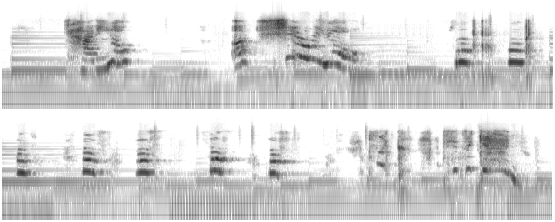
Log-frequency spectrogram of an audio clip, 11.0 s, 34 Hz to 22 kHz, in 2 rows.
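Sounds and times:
speech: 0:00.7 - 0:01.4, 0:02.4 - 0:03.8, 0:04.5 - 0:08.5
person imitating dog barking and whimpering: 0:04.6 - 0:08.4.

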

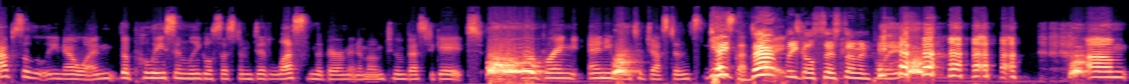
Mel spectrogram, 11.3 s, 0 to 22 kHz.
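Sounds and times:
speech: 0:00.0 - 0:11.2
dog barking: 0:04.9 - 0:05.5, 0:06.1 - 0:06.5, 0:08.9 - 0:09.4, 0:10.7 - 0:11.0
laughter: 0:08.8 - 0:10.7.

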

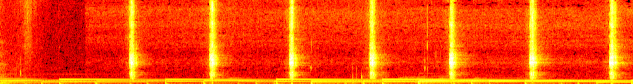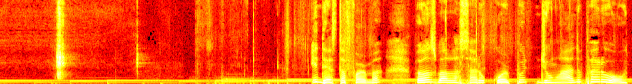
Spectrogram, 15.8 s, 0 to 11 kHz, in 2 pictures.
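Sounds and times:
soft sustained tones: 0:00.0 - 0:15.8
clock ticking: 0:01.6 - 0:01.9, 0:02.6 - 0:02.9, 0:03.5 - 0:03.9, 0:04.6 - 0:04.9, 0:05.6 - 0:05.9, 0:06.6 - 0:06.9, 0:07.6 - 0:07.9, 0:08.6 - 0:08.9
speech: 0:11.9 - 0:15.8.

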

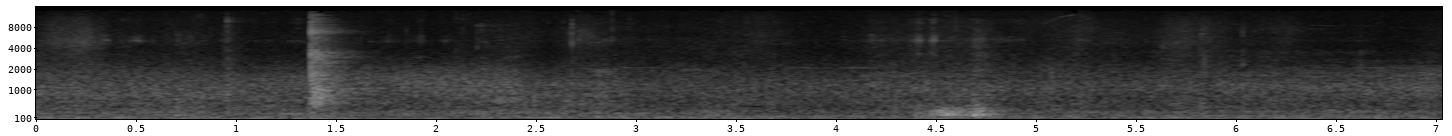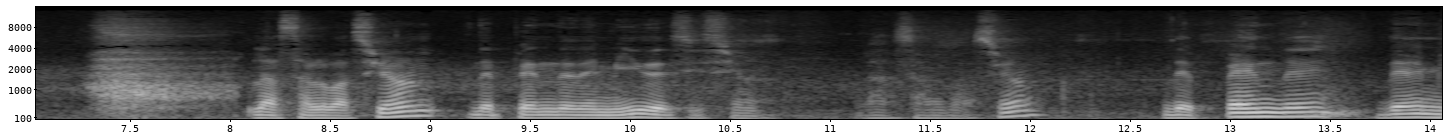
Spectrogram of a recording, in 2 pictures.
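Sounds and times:
low steady hiss: 0:00.0 - 0:14.0
slow deep breathing in through the nose and out through the mouth: 0:07.2 - 0:08.2
speech: 0:08.1 - 0:14.0.

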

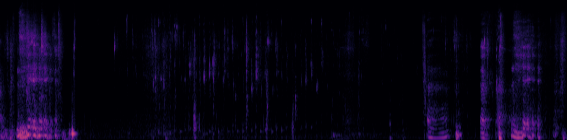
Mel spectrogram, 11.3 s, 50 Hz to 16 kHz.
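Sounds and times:
speech: 0:00.3 - 0:01.1
laughter: 0:00.3 - 0:01.2, 0:10.0 - 0:10.8
water dripping: 0:02.2 - 0:08.1
water splashing in uneven spurts: 0:02.5 - 0:07.2
water pouring from a tap: 0:02.8 - 0:07.0.

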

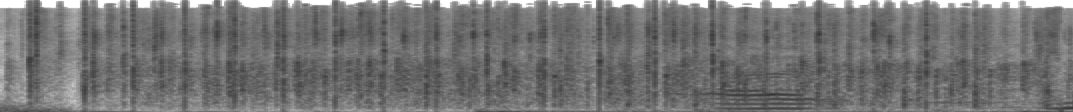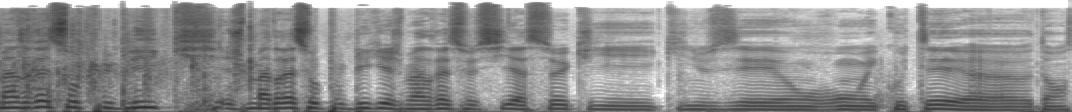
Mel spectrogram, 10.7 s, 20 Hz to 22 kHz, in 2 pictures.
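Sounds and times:
audience applauding: 0:00.0 - 0:06.8
speech: 0:03.6 - 0:04.2, 0:05.3 - 0:10.7.

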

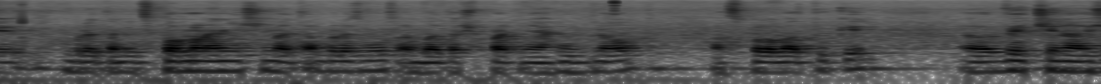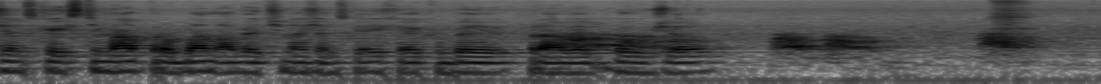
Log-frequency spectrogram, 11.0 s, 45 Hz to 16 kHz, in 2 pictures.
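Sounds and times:
speech: 0:00.0 - 0:09.2
quiet hum: 0:00.0 - 0:11.0
dog barking: 0:08.3 - 0:10.9.

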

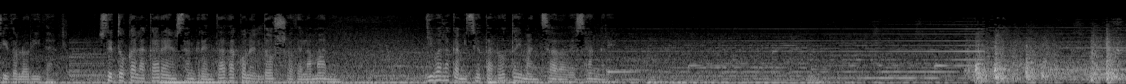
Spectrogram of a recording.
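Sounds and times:
speech: 0:00.0 - 0:06.6
metro train carriage running with low rumble and mechanical hum: 0:00.0 - 0:11.2
clattering bursts from a metro train carriage: 0:09.6 - 0:11.2.

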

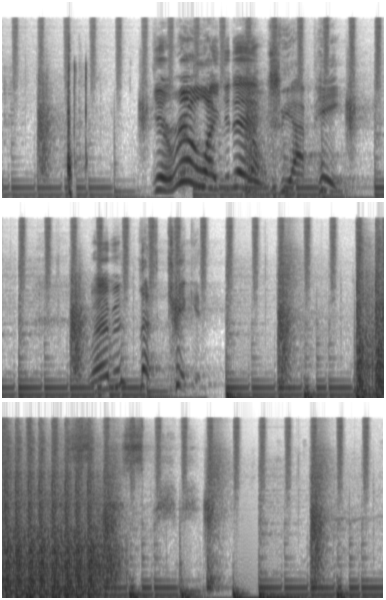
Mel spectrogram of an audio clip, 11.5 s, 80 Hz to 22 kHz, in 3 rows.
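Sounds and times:
steady bass-heavy music beat: 0:00.0 - 0:11.4
speech: 0:01.5 - 0:03.8, 0:04.7 - 0:05.9
scattered single gunshots: 0:07.4 - 0:09.0
loud rapid burst of machine gun fire: 0:07.4 - 0:09.1.

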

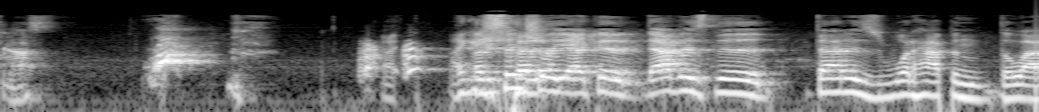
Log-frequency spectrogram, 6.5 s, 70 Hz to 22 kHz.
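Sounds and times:
speech: 0:00.0 - 0:00.4, 0:02.4 - 0:06.4
dog barking: 0:00.9 - 0:01.5, 0:02.3 - 0:02.9.

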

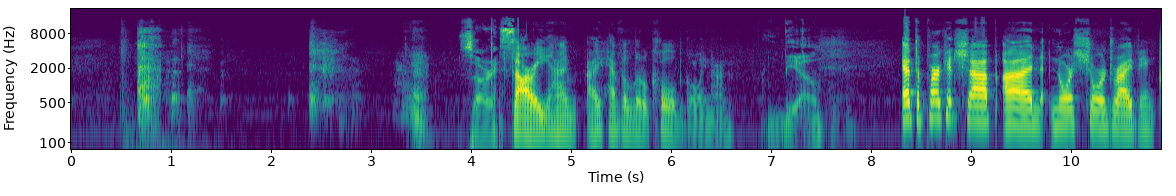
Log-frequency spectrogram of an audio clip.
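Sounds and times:
person coughing: 0:00.6 - 0:01.7, 0:02.4 - 0:03.6
speech: 0:03.9 - 0:10.8.

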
